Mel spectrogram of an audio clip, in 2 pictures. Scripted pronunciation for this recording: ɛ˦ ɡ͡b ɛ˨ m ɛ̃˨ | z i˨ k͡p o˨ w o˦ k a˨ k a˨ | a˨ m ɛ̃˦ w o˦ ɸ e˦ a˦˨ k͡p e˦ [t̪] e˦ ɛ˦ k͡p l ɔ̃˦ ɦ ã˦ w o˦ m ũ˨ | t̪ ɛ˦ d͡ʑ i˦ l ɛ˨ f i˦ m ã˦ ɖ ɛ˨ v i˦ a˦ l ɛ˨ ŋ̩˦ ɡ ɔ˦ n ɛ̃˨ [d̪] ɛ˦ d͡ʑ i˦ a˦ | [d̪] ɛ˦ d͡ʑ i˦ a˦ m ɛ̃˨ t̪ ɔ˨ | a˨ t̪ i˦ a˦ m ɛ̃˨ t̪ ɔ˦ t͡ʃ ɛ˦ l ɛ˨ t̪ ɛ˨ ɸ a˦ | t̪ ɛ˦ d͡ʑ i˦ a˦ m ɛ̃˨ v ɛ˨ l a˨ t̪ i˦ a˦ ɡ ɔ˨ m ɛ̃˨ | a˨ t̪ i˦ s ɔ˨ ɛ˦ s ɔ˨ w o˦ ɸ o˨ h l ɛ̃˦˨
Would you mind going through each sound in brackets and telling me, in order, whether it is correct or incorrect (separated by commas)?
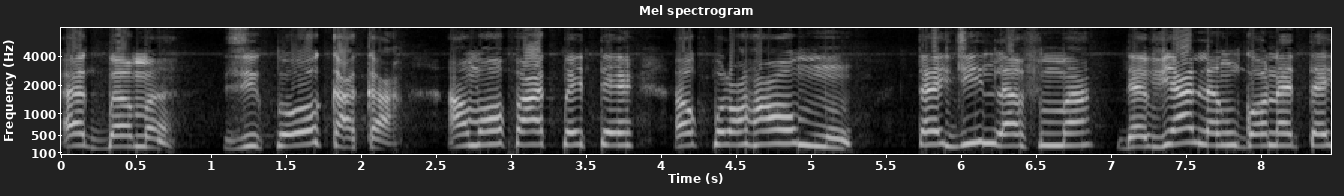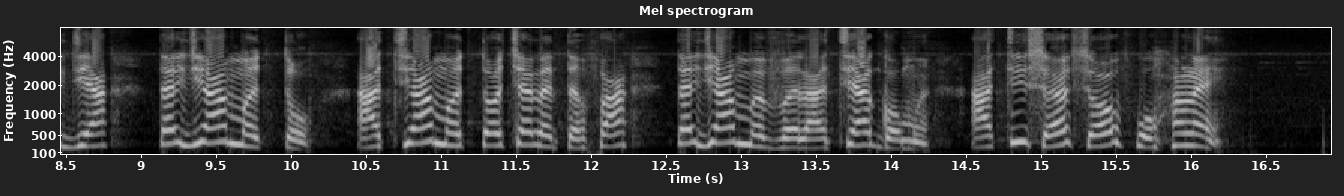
correct, incorrect, incorrect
